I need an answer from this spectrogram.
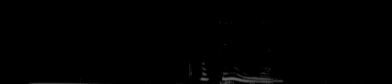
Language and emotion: Russian, sad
